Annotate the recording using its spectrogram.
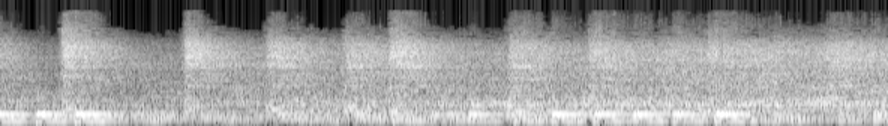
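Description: Dragon-dance percussion playing loudly: drums and repeated cymbal clashes, two or three a second, over a steady ringing pitched tone.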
